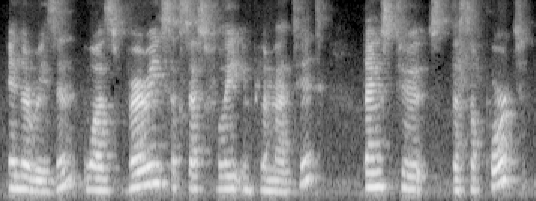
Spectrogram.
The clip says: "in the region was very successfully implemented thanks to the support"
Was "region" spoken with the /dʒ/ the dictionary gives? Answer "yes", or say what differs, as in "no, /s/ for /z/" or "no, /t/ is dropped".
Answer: no, /z/ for /dʒ/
